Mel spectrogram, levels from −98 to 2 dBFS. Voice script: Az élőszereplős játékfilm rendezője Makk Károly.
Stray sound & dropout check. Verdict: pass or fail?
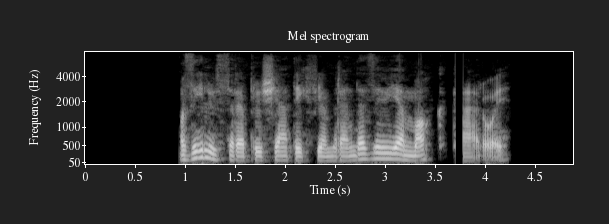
fail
